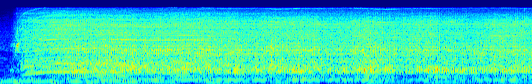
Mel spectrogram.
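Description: Corded electric drill spinning up with a rising whine, then running steadily under load as it bores a hole into wood.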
